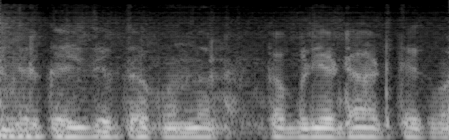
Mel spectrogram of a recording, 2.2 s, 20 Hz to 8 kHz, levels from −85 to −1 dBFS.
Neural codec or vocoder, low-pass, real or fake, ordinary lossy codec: vocoder, 24 kHz, 100 mel bands, Vocos; 7.2 kHz; fake; none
